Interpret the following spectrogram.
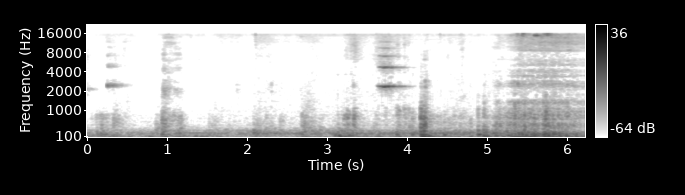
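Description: Handling noise and footsteps from a phone camera being carried across a room. There are a few soft knocks, two brief high squeaks and a low rumble that grows louder near the end.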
